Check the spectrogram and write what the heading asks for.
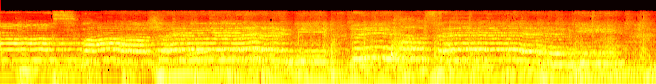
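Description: A group of children singing a song together over instrumental accompaniment with a steady bass line.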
